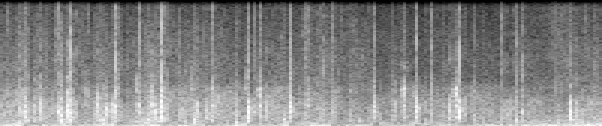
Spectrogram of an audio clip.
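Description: A small group of people applauding, with many separate hand claps heard individually rather than as a dense roar.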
